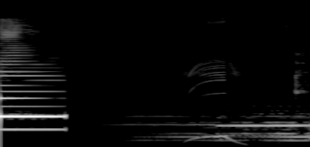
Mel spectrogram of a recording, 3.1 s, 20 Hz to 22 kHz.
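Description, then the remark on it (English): A phone notification chime sounds once, a loud, steady electronic tone lasting just over half a second, then cuts off abruptly into silence before quieter tonal background sounds gradually swell in. “I didn't feel it was important to, you know, vibrate this because it's only 5:08, but, you know, that was a notification.”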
